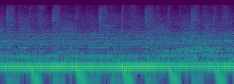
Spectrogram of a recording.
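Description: Racing car in the CarX Street video game boosting, a loud engine drone with a rhythmic pulsing tire squeal repeating about every half second, steady and close throughout.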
